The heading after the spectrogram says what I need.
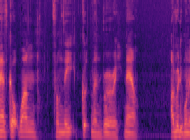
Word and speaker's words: Gutmann: Bose reviews I have got one from the Goodman Brewery now I really want to call this the Gutman Brewery because I don't have something common with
